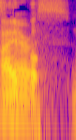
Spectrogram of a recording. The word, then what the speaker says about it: Neris: Did I say that right? – I think it's Neris. – Neris. – Yeah, Neris.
